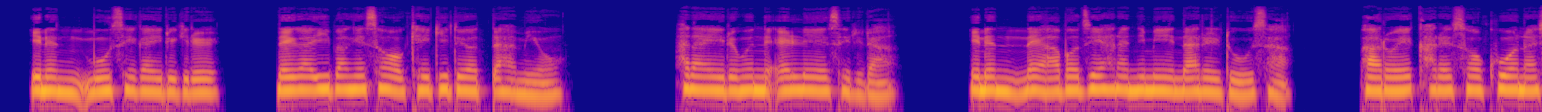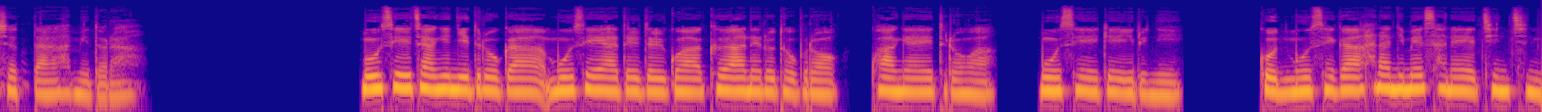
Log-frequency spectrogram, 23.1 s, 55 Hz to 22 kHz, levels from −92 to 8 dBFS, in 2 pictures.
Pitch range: 155-180 Hz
